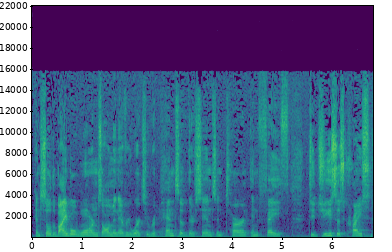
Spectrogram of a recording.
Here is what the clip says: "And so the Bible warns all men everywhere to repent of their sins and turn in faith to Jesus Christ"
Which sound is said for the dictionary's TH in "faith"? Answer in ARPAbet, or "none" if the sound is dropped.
TH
